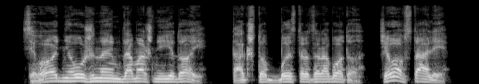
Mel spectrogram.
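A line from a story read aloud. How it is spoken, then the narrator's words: Sharp shout. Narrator (Russian): прикрикнул он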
